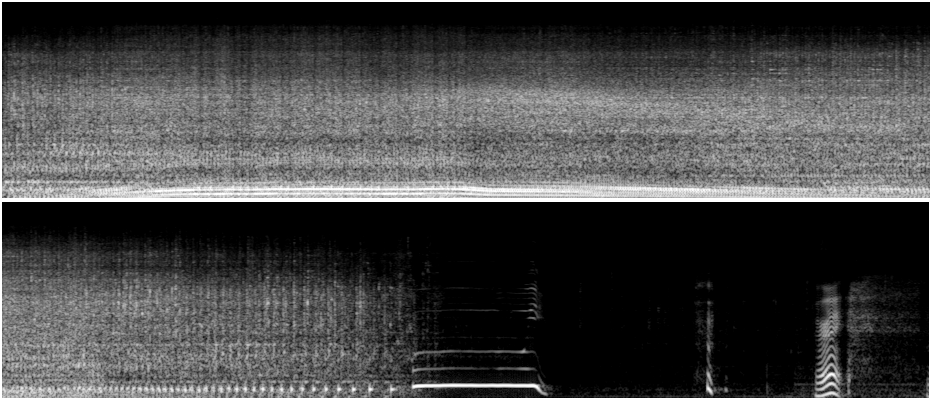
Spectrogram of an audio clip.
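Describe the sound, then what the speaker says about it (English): An old engine on a Rosco Vibra-Pac roller packer runs loud and close, settling into a rough, throbbing idle with its pitch shifting before it cuts off, leaving a few faint clanks afterward. "Hope that satiated your need for an old engine to start up in this video."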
